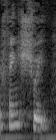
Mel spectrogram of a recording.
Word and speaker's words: Feng Shui: passado para cá eu venho Estudando muito sobre Feng Shui e sem Shui o falso Ei como algumas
